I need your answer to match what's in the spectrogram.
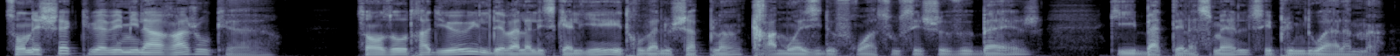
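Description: A man reads a historical novel aloud in measured, dramatic narration. His voice sits very low, and the recording is dry, with no room sound. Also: dark tone, no echo. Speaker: audiobook reader.

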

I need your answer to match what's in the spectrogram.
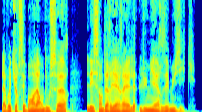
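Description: A man narrating a fantasy novel aloud in an even, measured reading. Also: on the low side, no room sound, clean studio sound. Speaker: audiobook narrator.

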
